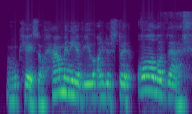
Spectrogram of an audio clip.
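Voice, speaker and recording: A man with an American accent has a high pitch and a dark, mellow tone. His intonation is lively. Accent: Brooklyn accent, comes out now and then. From Brooklyn, New York. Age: 70s. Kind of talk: webinar presentation. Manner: animated.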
